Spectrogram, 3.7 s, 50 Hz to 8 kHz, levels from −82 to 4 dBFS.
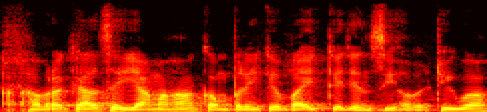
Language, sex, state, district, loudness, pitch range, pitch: Bhojpuri, male, Bihar, East Champaran, -18 LUFS, 110-135 Hz, 120 Hz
